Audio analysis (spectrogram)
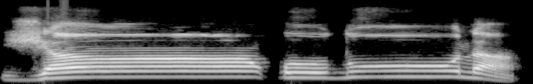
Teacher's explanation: وَمَا يُضِلُّ بِهِ إِلَّا الْفَاسِقِينَ، إِلَّا الْفَاسِقِينَ، إِلَّا الْفَاسِقِينَ، الَّذِينَ، الَّذِينَ يَنقُضُونَ، يَنقُضُونَ، یا کے بعد نون ساکن ہے، نون ساکن کے بعد حروف اخفا آ رہا ہے، تو یہاں پہ اخفا کریں گے یعنی غنہ ہوگا، اور غنے کی مقدار ایک الف کی ہوتی ہے جو ناک کے اندر آواز لے کے جانی ہے۔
